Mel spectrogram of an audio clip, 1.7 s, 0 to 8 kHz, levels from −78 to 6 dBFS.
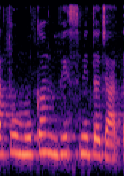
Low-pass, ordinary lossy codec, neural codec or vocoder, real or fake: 7.2 kHz; none; none; real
